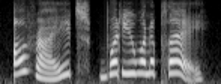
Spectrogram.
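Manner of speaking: high, lilting schoolteacher voice; high-pitched teacher addressing children; teacher to pupils. A narrator's reading. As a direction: answer the class in a high, agreeable voice. Teacher answers pupils in story.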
